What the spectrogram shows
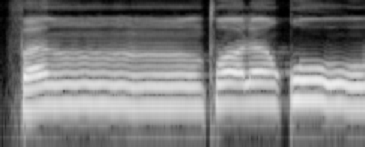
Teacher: اخفاء کو موٹا کریں گے، یعنی اخفاء کے اندر تفخیم ہوگی، اس لیے کہ یہاں پر نون ساکن کے بعد اگلا حرف حروف مستعلیہ میں سے ہے۔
